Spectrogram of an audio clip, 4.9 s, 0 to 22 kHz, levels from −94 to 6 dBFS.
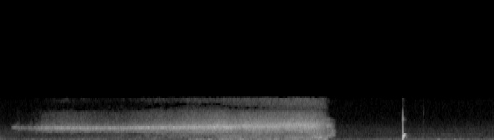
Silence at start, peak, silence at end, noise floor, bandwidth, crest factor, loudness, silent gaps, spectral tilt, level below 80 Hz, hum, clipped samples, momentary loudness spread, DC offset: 0.1 s; -12 dBFS; 0.55 s; -66 dBFS; 6.8 kHz; 24 dB; -33 LUFS; none; 0 dB/octave; -80 dBFS; none; under 0.1%; 13 LU; under 0.1%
